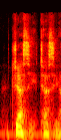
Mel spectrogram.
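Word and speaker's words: Gyasi: Gassi. Is that how you say it? Jesse. I know I keep messing that up.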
